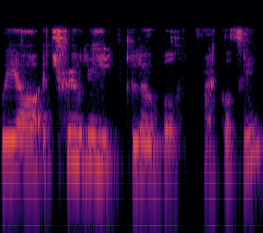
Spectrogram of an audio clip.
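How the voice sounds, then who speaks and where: Her medium-pitched voice carries an English accent, from a woman. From England. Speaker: university lecturer. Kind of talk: webinar presentation. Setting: online webinar.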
